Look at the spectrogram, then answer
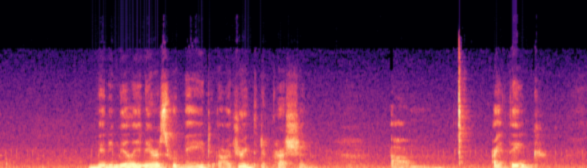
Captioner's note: clicks tongue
